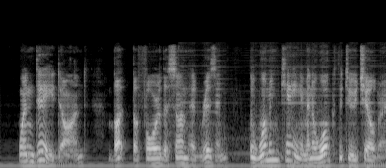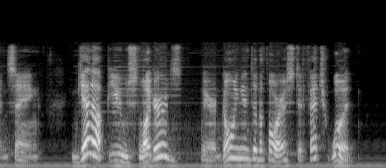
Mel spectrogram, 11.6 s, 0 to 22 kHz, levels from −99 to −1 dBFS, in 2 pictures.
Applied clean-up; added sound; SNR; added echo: neural separator model SepFormer DNS4.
